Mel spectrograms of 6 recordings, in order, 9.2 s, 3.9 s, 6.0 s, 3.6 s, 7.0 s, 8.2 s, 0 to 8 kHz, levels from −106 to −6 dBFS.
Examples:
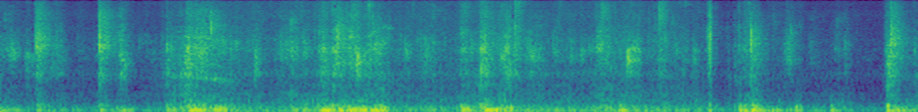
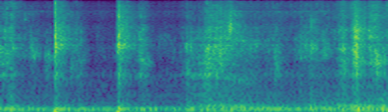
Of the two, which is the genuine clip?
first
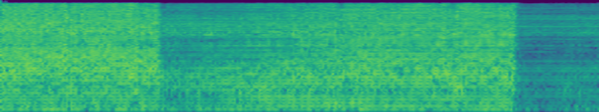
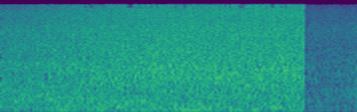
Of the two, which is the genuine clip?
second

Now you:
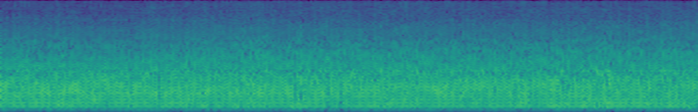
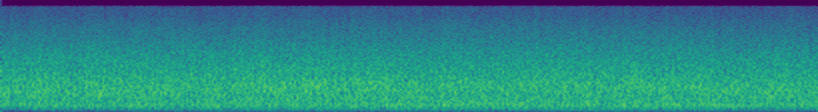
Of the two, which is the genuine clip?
second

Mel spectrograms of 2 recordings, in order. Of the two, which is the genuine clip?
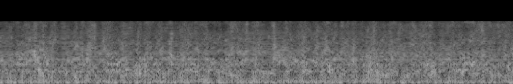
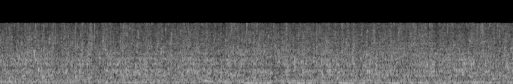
second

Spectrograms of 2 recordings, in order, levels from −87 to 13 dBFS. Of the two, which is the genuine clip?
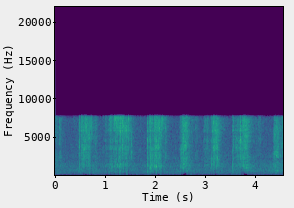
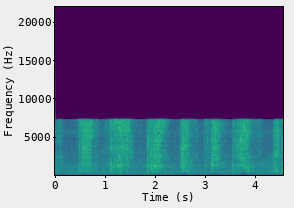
first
